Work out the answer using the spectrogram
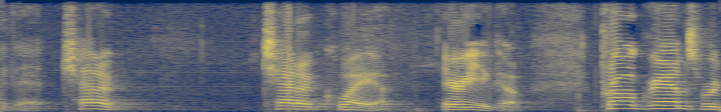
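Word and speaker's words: Chautauqua: um Chad how do you say that chatt chatauqua there you go programs were done for adults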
